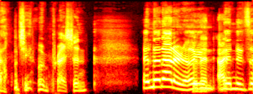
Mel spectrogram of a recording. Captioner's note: Charlie laughing nostalgically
